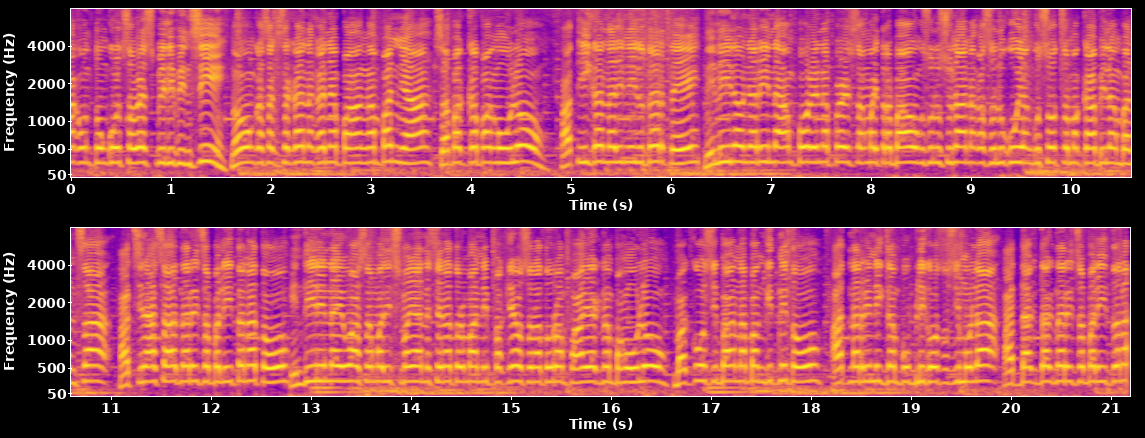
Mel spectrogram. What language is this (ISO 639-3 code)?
fil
